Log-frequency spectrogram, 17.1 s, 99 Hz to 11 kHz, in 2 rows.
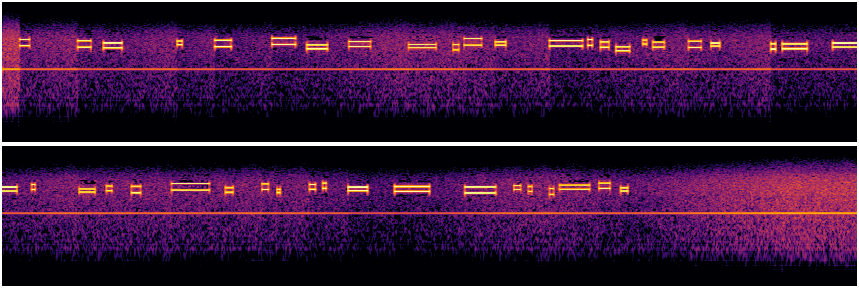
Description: Pairs of high tones at irregular times, with a steady whistle near 1150 Hz. There is no code.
